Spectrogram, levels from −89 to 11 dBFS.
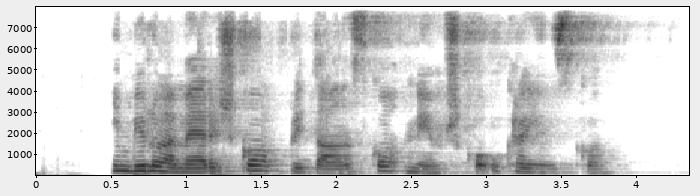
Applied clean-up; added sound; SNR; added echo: neural mask model DeepFilterNet 3.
